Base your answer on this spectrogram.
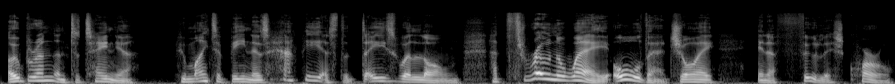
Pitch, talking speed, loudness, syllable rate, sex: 125 Hz, 160 wpm, -20 LUFS, 4.3 syllables/s, male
